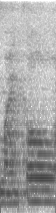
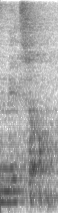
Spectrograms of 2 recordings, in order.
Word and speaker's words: Michel: would pronounce that is michael or michelle right he pronounced it as mitchell so it was just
